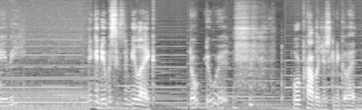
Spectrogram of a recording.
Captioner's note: giggles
